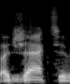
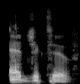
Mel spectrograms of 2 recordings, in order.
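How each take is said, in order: First: The J sound and stress are shifted. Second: The J sound and stress are English-like. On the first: The speaker calls it wrong. "a pessoa muda o som do J, muda a tônica" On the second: The speaker calls it right. "Puxa para o E e faz um J e faz o C ali no K"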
